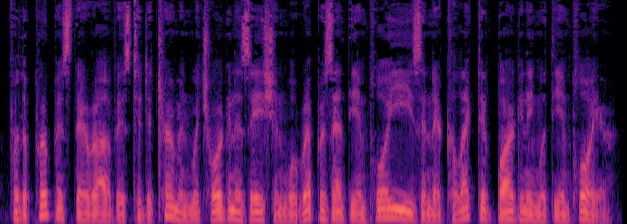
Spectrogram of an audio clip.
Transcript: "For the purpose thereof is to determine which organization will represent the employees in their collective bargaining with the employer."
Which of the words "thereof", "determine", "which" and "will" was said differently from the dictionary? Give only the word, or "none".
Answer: none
